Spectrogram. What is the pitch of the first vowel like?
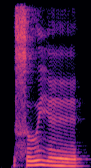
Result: rising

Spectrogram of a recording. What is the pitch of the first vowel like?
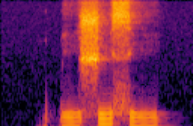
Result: low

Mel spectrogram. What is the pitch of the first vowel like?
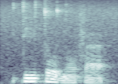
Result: high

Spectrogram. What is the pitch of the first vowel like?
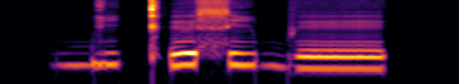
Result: high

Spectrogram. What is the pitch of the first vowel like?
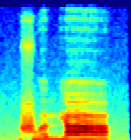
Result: low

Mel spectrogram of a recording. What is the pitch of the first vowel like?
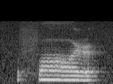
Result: low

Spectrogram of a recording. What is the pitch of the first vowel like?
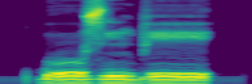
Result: high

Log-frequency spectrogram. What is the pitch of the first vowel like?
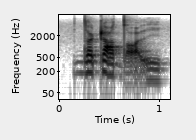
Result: high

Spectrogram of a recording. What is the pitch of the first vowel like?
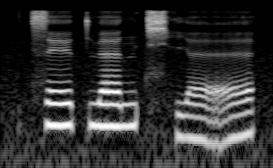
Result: high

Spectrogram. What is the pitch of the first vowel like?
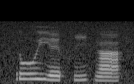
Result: high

